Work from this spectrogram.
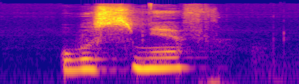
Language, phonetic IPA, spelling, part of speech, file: Czech, [ˈuːsm̩ɲɛf], úsměv, noun, Cs-úsměv.ogg
- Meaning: smile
